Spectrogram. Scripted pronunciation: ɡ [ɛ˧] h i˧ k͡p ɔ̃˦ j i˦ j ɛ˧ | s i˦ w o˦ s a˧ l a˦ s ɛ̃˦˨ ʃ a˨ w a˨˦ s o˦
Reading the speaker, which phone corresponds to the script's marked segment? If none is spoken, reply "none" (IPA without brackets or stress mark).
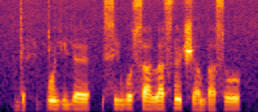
ɛ˨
